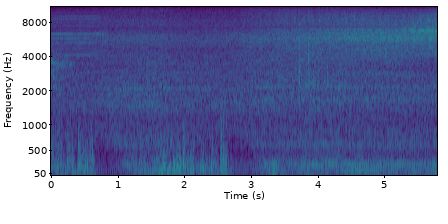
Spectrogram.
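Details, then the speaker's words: Dodge Caravan after replacing the faulty HVAC blend-door actuator that was knocking and clicking under the dash; AC and heat working, steady low blower hum, no more knocking; another actuator may still need replacing. "no more knocking sounds good forgive me cause I'm tired so that is that I fixed the annoying knocking noise it's not knocking anymore"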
